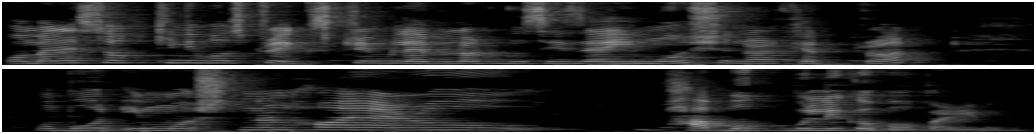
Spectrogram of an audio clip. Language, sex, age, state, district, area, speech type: Assamese, female, 18-30, Assam, Kamrup Metropolitan, urban, spontaneous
